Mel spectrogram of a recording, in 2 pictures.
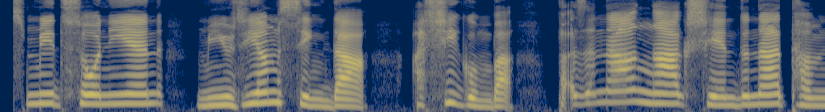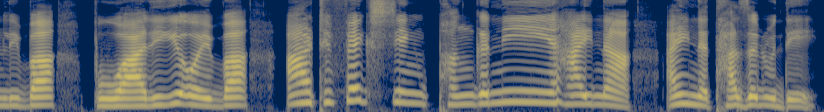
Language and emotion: Manipuri, surprised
